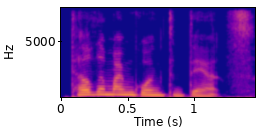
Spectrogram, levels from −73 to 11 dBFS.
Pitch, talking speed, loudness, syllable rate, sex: 215 Hz, 245 wpm, -16 LUFS, 5.2 syllables/s, female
